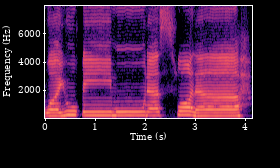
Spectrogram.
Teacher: ہم نے وقف کرتے ہوئے راؤنڈ تا کو, جس کو عربک میں تائے مربوطہ کہتے ہیں, اس کو ہم ہا میں چینج کر دیتے ہیں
